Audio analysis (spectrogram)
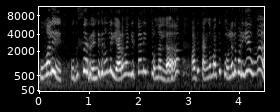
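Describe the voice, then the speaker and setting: Squeaky cartoon village gossips. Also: female voice, expressive, quick pace. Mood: complaining. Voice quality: very high, sped-up chipmunk-like tone. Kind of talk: animated cartoon comedy voices. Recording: loud background hiss.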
